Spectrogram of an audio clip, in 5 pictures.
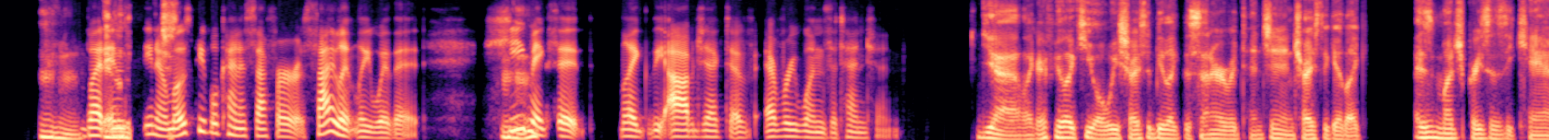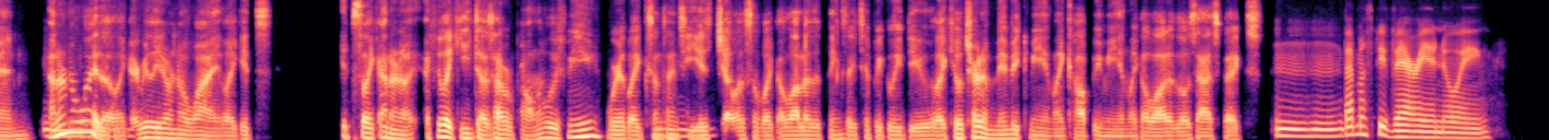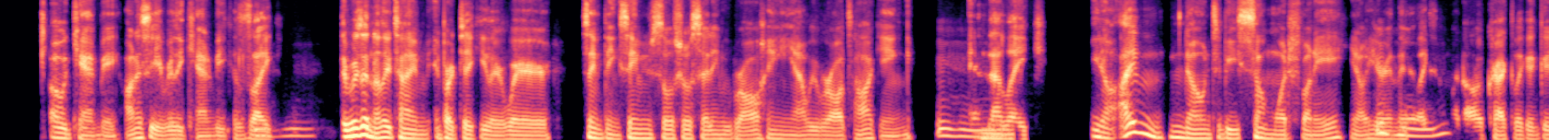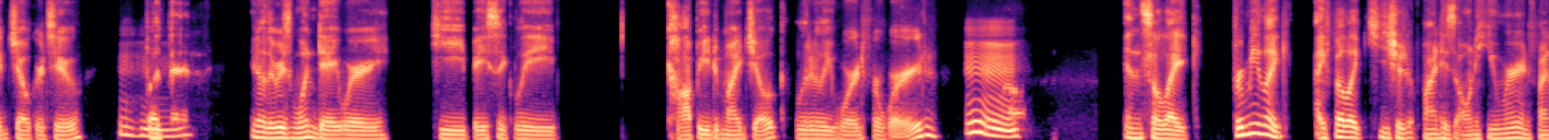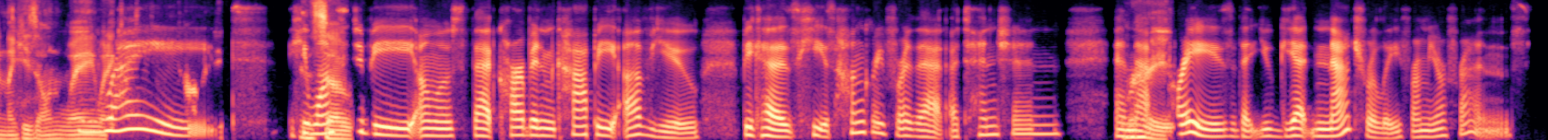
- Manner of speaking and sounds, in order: tapping; drawn out: "Mhm"; other background noise; unintelligible speech; drawn out: "Right"
- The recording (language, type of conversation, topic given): English, advice, How can I apologize sincerely?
